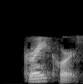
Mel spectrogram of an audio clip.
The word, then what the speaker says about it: Greycourt: 38 Raycode Avenue? – Sorry if I'm saying that wrong. – Great Court.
